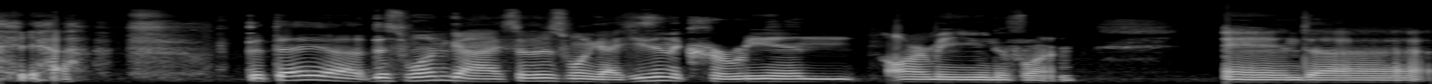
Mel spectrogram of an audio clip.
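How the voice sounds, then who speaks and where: A man's voice: mid-range voice, a little slow, clear, resonant tone. A man in his thirties, a podcast guest, telling stories in easy casual chat with frequent fillers and laughs. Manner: relaxed storyteller, laughs often, many fillers. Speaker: podcast guest, veteran and teacher.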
